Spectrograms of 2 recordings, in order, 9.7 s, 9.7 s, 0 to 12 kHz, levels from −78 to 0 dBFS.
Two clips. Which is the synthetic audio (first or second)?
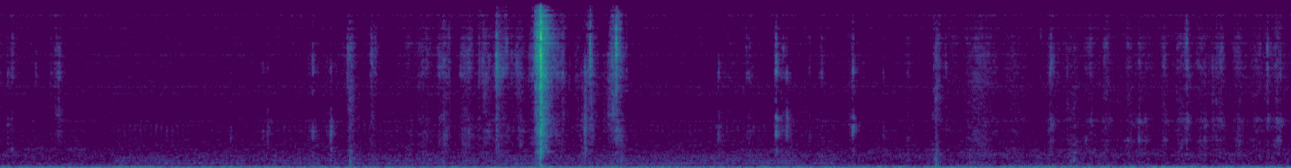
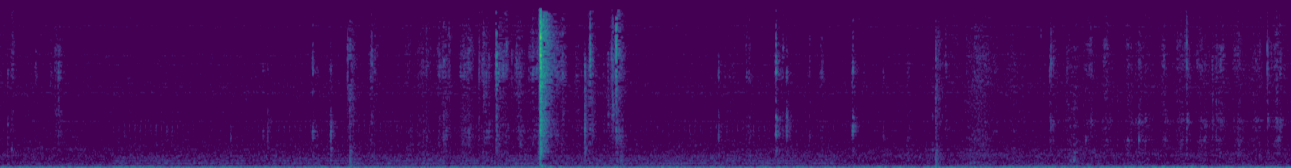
first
